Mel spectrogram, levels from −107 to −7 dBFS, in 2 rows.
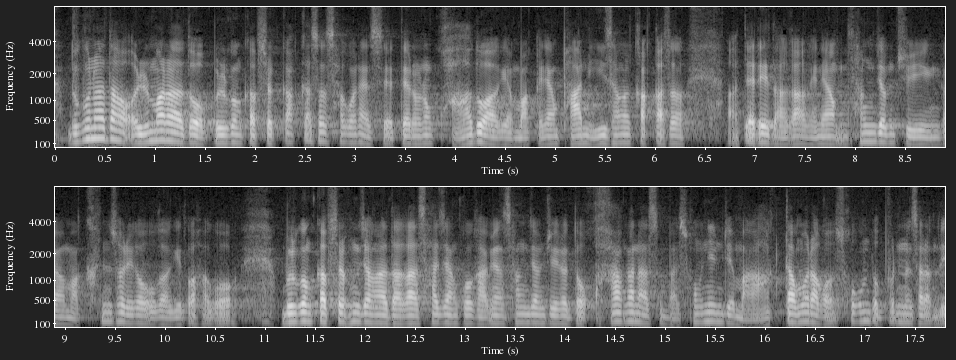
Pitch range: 115-160 Hz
